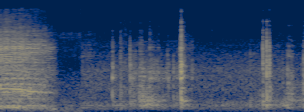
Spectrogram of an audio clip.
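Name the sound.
sheep bleating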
